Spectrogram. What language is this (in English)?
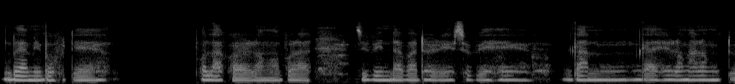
Assamese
